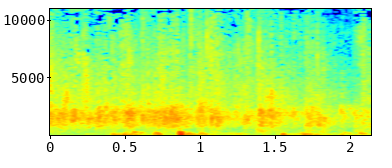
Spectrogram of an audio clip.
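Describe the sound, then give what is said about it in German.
A conference audience applauds a speaker with dense, sustained clapping from many people at a fairly even level, with a few heavier low thumps mixed in. “Einen runden Applaus.”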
